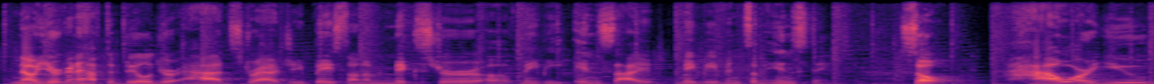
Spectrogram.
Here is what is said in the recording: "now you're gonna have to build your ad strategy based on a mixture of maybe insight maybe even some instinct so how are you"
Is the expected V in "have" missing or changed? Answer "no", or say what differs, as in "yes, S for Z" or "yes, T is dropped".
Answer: yes, F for V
